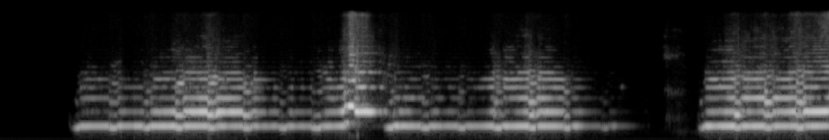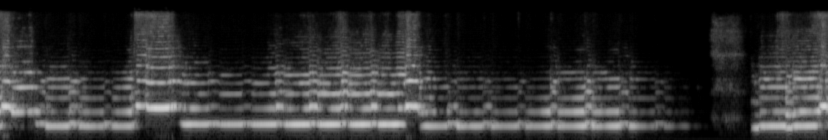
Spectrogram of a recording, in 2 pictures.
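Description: Solo concert flute playing runs of short, rapidly repeated notes on one low pitch, with a few higher notes mixed in. It starts about a second in, stops for about a second near the middle, and pauses briefly again near the end.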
